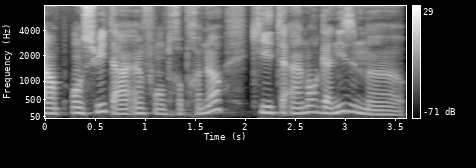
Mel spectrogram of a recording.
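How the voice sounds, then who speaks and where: With a dark, mellow tone and fairly high pitch, a man speaks at a fairly slow pace using lively intonation. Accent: Algerian. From Algeria. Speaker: personal branding consultant. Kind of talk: podcast interview. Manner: halting, many repetitions.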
